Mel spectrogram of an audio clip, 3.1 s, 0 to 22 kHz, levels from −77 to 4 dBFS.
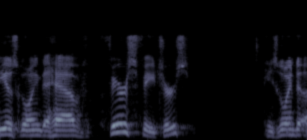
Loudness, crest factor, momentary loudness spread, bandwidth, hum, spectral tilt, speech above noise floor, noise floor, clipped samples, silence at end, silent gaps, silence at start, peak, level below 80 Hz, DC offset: -39 LUFS; 20 dB; 10 LU; 8 kHz; none; -2.5 dB/octave; over 51 dB; under -90 dBFS; under 0.1%; 0 s; 2.00-2.55 s; 0 s; -20 dBFS; -82 dBFS; under 0.1%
